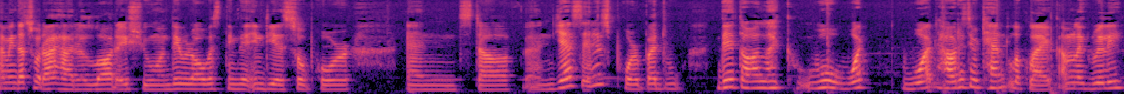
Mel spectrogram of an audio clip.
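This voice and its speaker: A woman at a moderate pace and medium pitch, with ordinary pitch variation, a normal speaking voice, on a very clean recording with a silent background. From United States. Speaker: vlogger. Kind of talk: personal vlog testimony. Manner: casual, with many fillers.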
